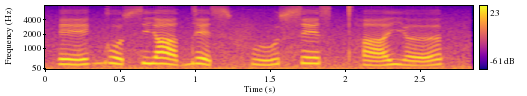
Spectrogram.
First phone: e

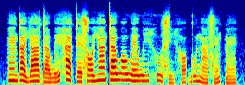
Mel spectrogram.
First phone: ɛ̃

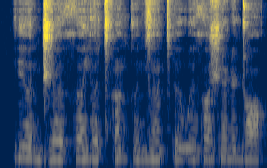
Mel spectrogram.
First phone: ɾʲ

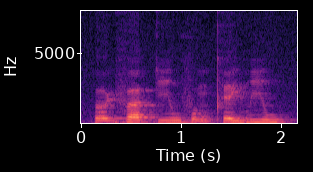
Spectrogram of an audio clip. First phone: ɵ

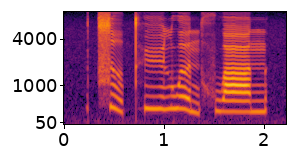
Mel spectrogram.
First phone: t͡s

